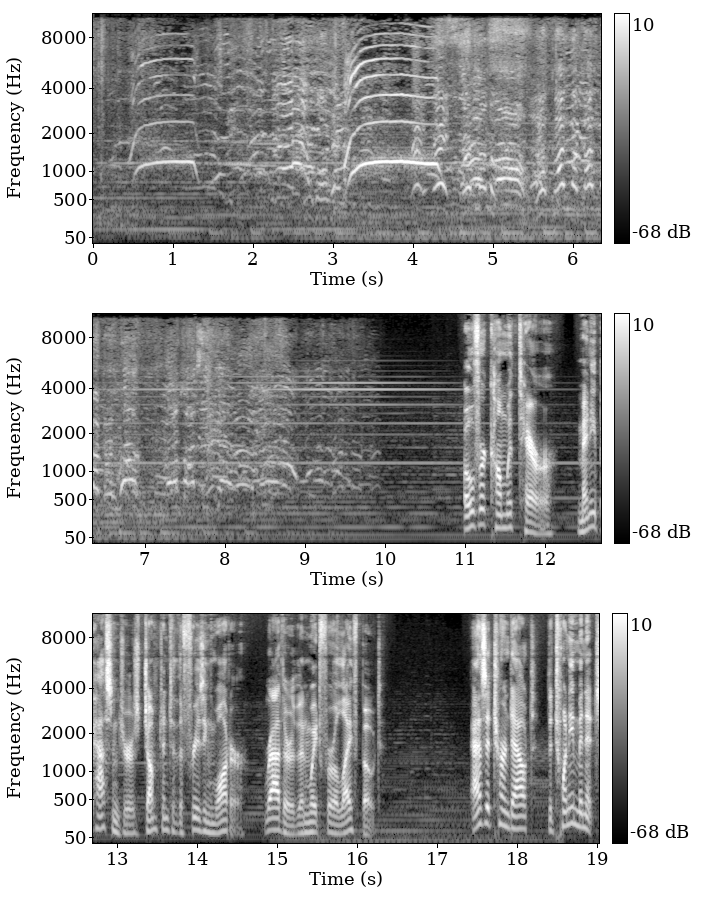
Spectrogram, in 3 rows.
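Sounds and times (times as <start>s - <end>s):
panicked crowd screaming on sinking ship: 0.2s - 10.1s
speech: 5.7s - 8.0s, 11.0s - 16.4s, 17.4s - 19.0s.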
